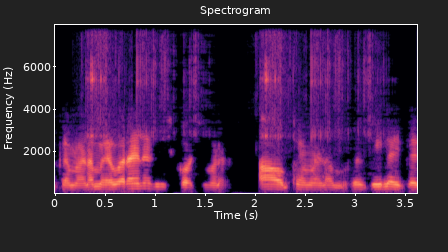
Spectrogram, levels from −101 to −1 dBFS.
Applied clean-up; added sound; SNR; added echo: classical method Wiener filter.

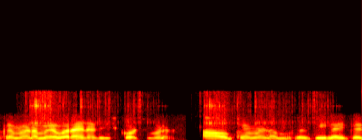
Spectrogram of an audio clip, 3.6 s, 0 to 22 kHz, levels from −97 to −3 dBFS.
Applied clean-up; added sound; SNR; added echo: neural mask model RNNoise.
